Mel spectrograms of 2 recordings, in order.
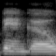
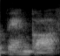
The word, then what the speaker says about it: Van Gogh: picture but actually what is so genius about van gogh or van gogh depending upon how you like to pronounce his name this is actually a work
